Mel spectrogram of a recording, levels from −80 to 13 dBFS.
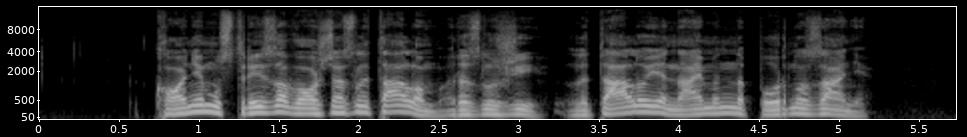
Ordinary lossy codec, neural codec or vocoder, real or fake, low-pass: none; vocoder, 44.1 kHz, 128 mel bands, Pupu-Vocoder; fake; 14.4 kHz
